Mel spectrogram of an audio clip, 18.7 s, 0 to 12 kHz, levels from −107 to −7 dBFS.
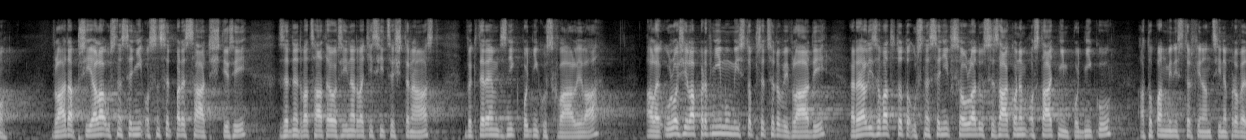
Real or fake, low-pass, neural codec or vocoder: real; 7.2 kHz; none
